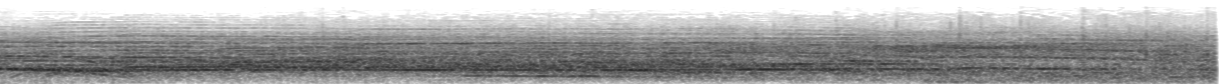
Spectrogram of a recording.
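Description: Arena crowd cheering loudly, many voices yelling and holding long shouts together.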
